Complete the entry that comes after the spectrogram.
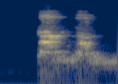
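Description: dog barking

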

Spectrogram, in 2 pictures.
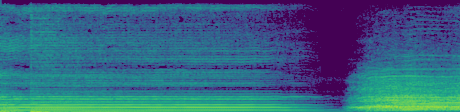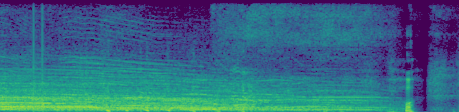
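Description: crowd booing sound effect

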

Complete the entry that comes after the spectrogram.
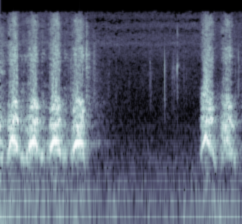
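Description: dog barking loudly

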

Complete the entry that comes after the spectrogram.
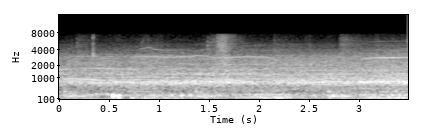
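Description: stadium crowd cheering

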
